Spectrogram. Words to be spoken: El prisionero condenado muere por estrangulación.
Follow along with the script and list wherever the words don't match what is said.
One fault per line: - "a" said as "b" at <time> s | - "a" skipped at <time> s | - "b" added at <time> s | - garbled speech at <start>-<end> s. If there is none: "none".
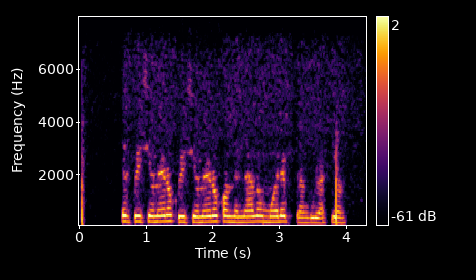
- "prisionero" added at 1.4 s
- "por" skipped at 3.1 s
